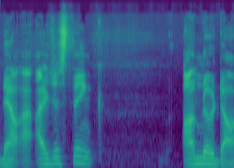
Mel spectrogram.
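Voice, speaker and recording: A man speaks with ordinary pitch variation. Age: 20s. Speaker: podcast host. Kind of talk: casual chat.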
